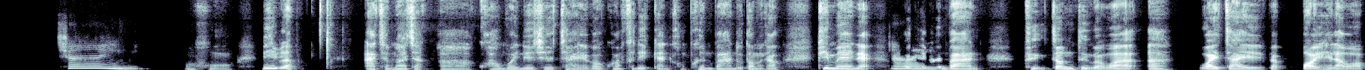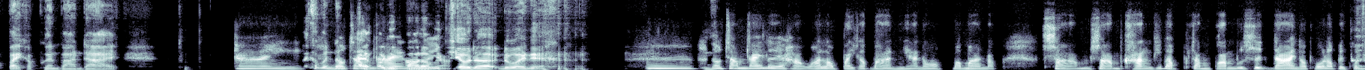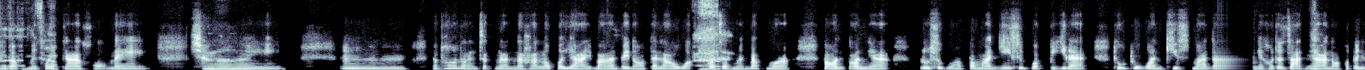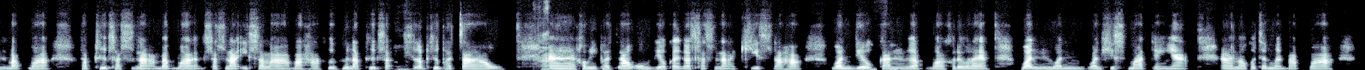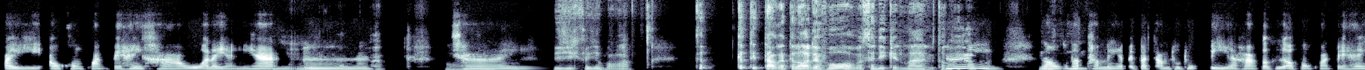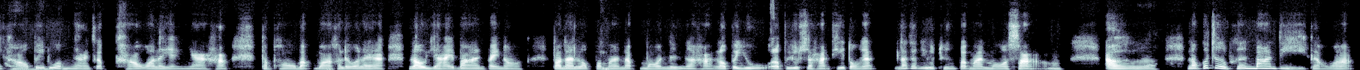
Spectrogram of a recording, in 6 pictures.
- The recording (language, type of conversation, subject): Thai, podcast, ทำไมน้ำใจของเพื่อนบ้านถึงสำคัญต่อสังคมไทย?
- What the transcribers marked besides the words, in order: tsk; distorted speech; other background noise; chuckle; "แบบ" said as "แหวบ"; mechanical hum; tsk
